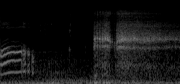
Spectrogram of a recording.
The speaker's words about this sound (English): Purr, said Blackie. And that was her way of saying that she, too, was happy.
